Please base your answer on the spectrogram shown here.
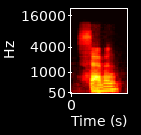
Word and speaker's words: Seaven: Yeah, the brand name is called Seven, but you kind of spell it like heaven, you know, SEAVEN.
